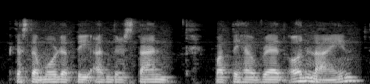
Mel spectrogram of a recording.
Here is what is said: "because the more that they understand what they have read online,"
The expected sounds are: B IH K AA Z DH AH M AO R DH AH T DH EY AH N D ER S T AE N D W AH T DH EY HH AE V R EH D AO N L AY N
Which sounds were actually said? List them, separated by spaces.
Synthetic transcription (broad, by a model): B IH K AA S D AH M AO R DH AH T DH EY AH N D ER S T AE N D W AH T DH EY HH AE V R EH D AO N L AY N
